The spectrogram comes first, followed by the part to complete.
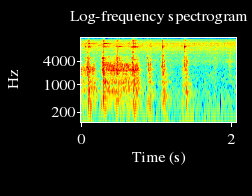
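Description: A run of light metal clicks and scrapes, about half a dozen over a second and a half, as a bolt with a crush washer is fitted by hand into a steel suspension mount.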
